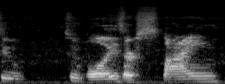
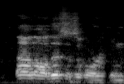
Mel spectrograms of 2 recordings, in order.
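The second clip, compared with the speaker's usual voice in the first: usual speaking voice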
